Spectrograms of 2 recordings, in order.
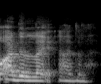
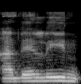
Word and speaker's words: Adeline: Oh, Adelaide. Kayak Adeline. Oke, oke. Maaf ya, salah penyebutan. Adeline. Nah, saya dimarahin ini. Adeline ya. Dibacanya Adeline, Kak. Oke, Adeline.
